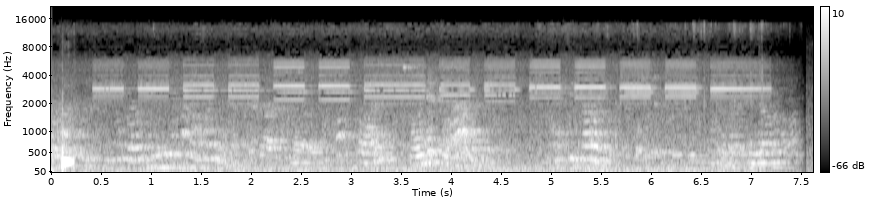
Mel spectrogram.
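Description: An RFID door access lock's buzzer signals a successful entry with a fast, steady run of sharp electronic beeps lasting several seconds, heard over room noise and a murmur of voices.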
